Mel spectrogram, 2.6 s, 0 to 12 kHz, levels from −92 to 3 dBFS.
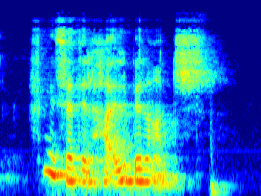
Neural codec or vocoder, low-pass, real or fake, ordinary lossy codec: none; 9.9 kHz; real; Opus, 64 kbps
